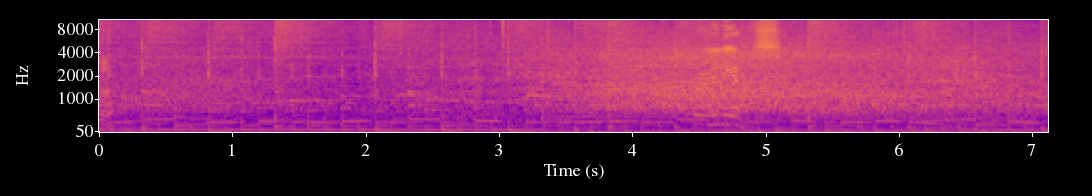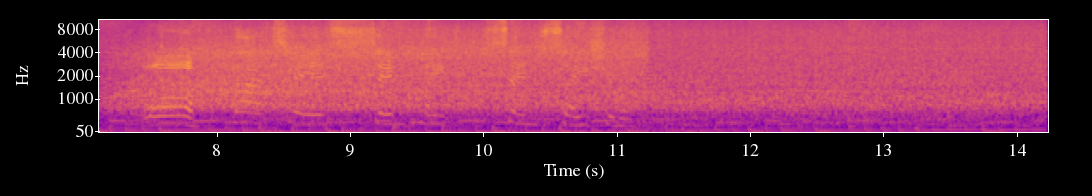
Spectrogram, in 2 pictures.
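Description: Background music over badminton match sound. About eight seconds in, the arena crowd rises into cheering with a shouted voice as a rally ends, then the noise eases back under the music.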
